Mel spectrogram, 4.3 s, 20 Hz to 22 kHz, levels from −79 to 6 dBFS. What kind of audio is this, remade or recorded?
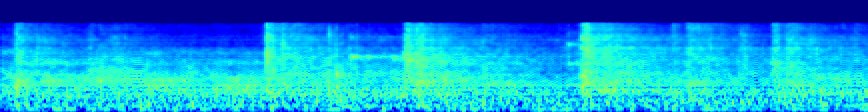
remade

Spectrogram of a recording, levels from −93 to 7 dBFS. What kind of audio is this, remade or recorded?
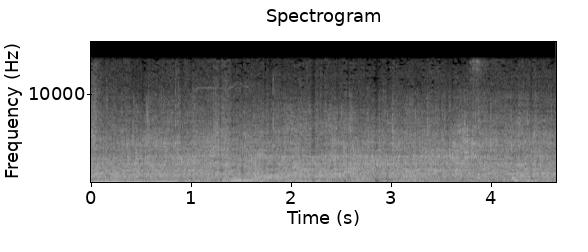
recorded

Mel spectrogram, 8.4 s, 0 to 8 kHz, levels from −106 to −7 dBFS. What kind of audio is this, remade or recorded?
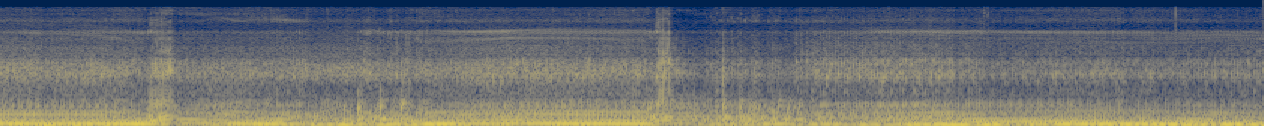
recorded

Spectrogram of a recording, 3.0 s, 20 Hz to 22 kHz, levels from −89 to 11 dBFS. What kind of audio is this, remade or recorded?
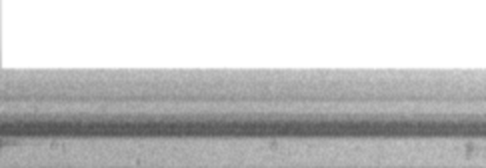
recorded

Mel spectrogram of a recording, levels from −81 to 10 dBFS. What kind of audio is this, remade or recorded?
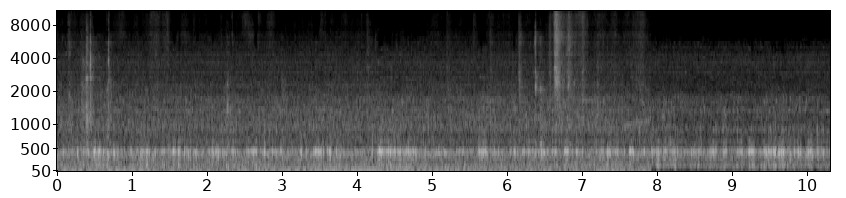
remade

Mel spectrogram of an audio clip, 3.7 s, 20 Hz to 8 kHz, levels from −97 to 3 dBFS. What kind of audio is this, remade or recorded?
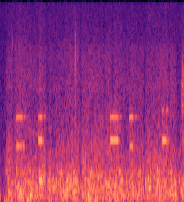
recorded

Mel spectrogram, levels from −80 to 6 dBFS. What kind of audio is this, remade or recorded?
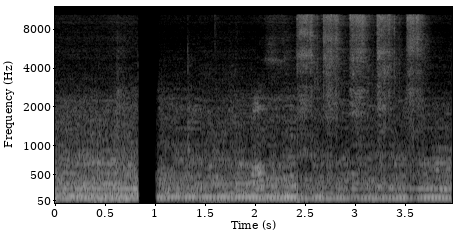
remade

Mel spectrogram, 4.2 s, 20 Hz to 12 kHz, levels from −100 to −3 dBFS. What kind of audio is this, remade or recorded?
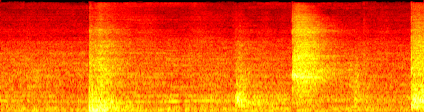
remade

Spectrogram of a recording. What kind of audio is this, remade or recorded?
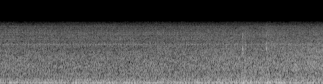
recorded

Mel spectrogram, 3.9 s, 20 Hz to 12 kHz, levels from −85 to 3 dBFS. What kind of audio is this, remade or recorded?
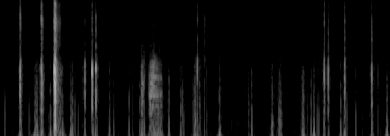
recorded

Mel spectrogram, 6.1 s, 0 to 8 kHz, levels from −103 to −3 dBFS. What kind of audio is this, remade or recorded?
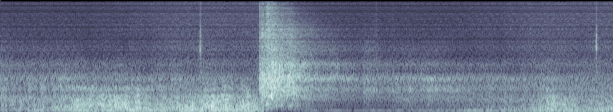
remade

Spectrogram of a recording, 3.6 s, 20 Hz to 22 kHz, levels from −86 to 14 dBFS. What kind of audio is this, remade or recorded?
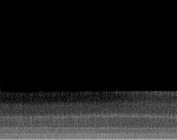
recorded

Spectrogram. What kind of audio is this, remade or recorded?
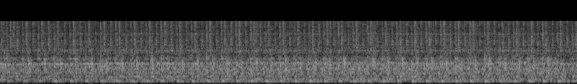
recorded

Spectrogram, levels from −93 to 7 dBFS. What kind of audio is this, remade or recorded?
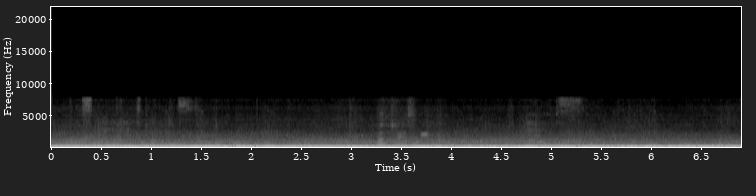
remade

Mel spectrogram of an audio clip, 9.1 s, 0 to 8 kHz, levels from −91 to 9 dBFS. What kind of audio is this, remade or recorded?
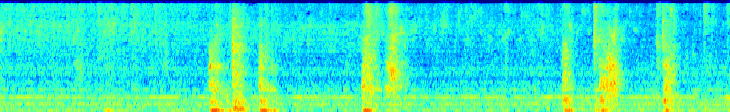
recorded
